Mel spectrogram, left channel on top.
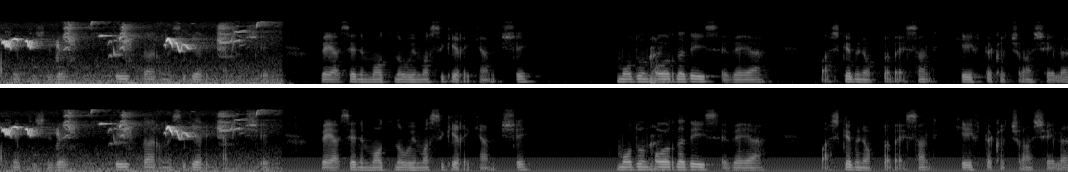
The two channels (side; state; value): right; noise; hum, 21 dB below the sound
